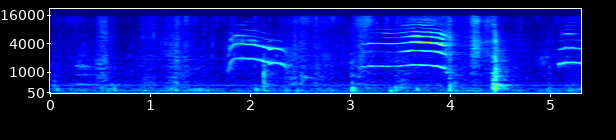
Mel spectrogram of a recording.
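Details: Three-week-old fluffy kittens born to Miss Kitty, found tucked under a house and now cosy in a box indoors, give thin, high, arching meows: a pair near the two-second mark, a louder descending one after, then a short final mew.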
